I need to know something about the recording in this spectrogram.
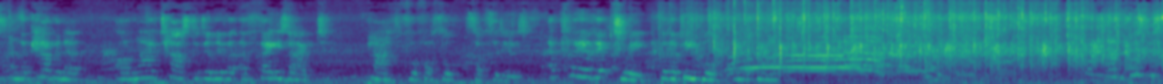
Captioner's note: clapping, cheering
